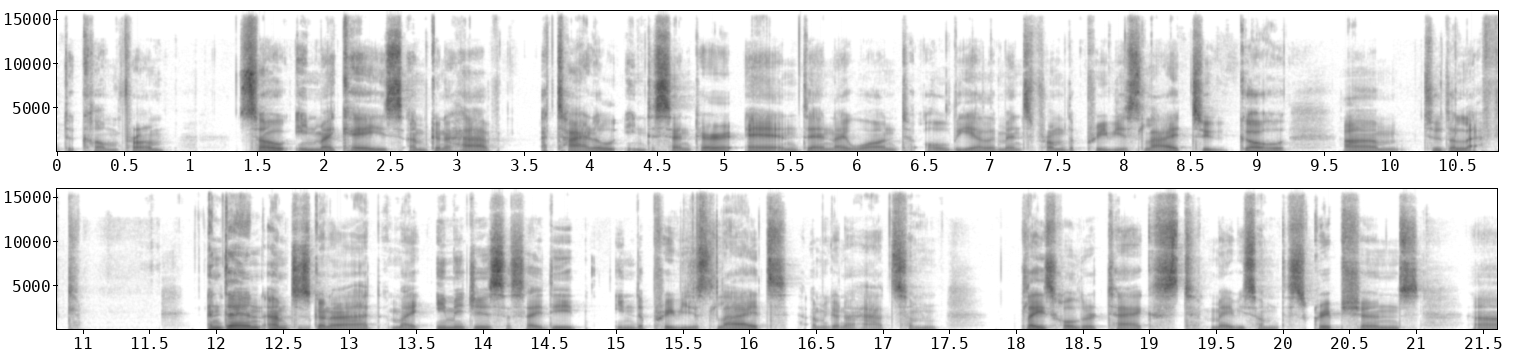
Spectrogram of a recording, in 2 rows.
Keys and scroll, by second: 15.5-17.7 typing, 16.1 ctrl+a, 19.4 ctrl+z, 19.8 ctrl+z.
